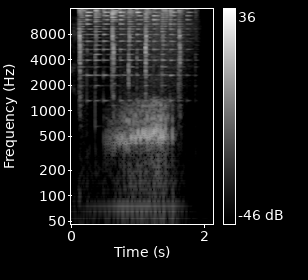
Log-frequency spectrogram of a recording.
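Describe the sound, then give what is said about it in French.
A black and white domestic cat named Merlin purring very loudly, a rapid rumbling throb that swells for about a second and then fades, with no voices; from the official Guinness record video of the loudest domestic cat purr, 67.8 decibels. “Le ronronnement le plus fort d'un chat domestique”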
